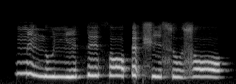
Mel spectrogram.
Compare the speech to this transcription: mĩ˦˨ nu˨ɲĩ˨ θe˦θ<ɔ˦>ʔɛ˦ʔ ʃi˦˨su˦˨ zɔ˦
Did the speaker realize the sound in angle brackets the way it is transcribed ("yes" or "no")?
yes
